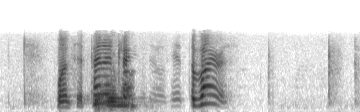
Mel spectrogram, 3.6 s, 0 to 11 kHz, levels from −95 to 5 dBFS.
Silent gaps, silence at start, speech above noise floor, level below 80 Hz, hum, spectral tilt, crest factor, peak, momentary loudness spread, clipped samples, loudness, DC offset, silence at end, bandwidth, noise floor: none; 0.6 s; 48 dB; -60 dBFS; none; -10.5 dB/octave; 20 dB; -2 dBFS; 15 LU; under 0.1%; -20 LUFS; under 0.1%; 1.35 s; 4.4 kHz; -67 dBFS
